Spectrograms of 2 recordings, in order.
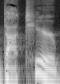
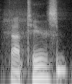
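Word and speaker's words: Brjánsdóttir: Dottir. I always thought it was like daughter, but no. I'm thinking it's more like Dottir, but Dottir.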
